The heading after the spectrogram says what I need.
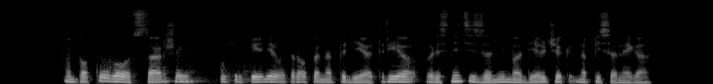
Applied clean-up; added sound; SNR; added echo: neural mask model DeepFilterNet 3.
